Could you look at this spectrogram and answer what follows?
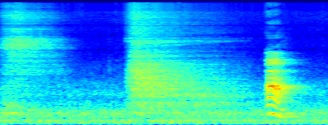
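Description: Breathing during a muscle-strengthening workout, with a soft, drawn-out inhale followed a moment later by a sharper, louder breath, heard close and alone over faint background hiss.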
